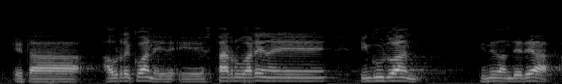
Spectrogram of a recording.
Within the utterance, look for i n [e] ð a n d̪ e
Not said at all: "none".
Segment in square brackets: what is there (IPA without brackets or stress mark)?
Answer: e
